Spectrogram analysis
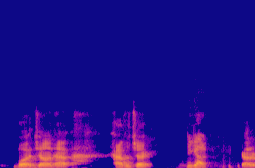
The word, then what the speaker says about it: Havlicek: Number 7, I have a hard time pronouncing the name, but John Havlicek.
